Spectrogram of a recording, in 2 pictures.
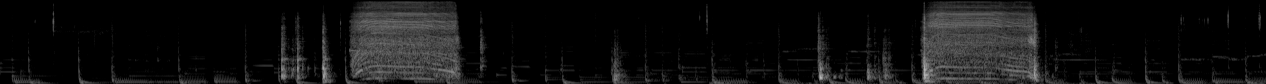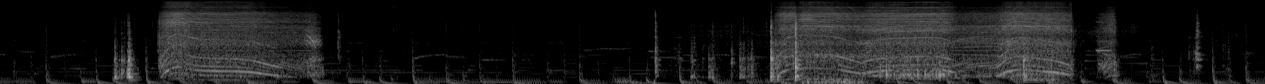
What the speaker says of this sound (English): you're gonna go ahead and reinstall your 6 1/4-inch screws on the cover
